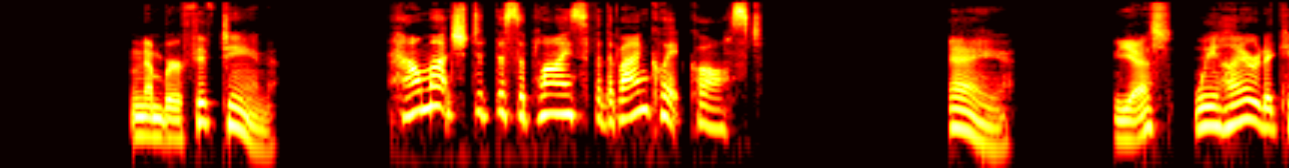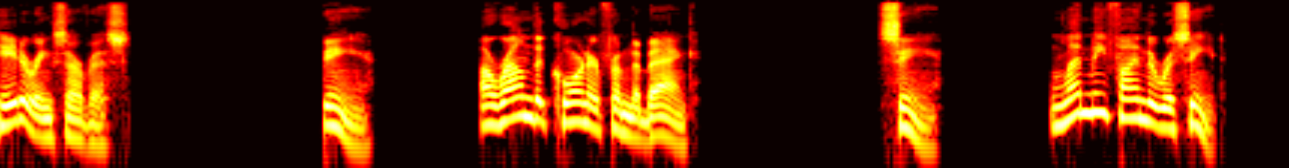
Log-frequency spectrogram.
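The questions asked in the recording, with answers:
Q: How much did the supplies for the banquet cost?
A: C: Let me find the receipt.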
